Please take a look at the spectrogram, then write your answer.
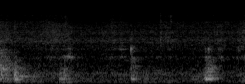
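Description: Rice for Hyderabadi-style khuska cooking in a pressure cooker pot is stirred with turmeric and red chili powder, giving a soft sizzle under scattered scraping strokes of a spoon, faint and close, without speech.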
